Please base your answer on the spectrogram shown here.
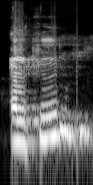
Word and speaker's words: alkene: एक होगा आपका एल्कीन, क्या होगा, एल्कीन, और दूसरा होगा एल्काइन।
